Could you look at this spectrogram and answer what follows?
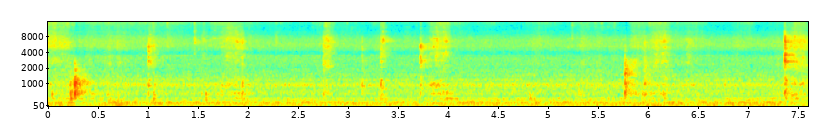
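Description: Beef being stirred with a wooden spoon in a pot, quiet scraping and knocking with a few sharper clacks against the pot, over a faint sizzle, no talking.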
